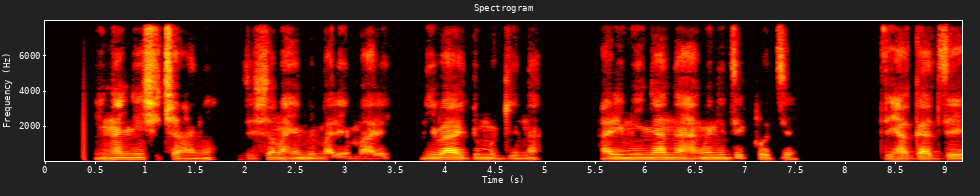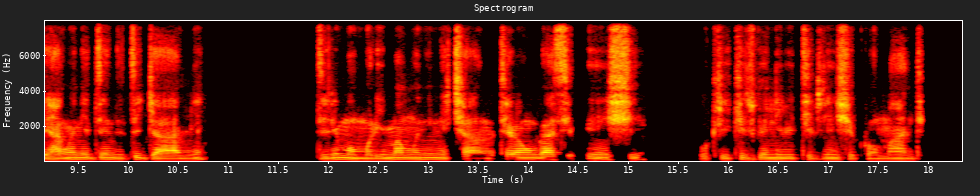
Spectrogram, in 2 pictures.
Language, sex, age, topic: Rundi, male, 18-24, agriculture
